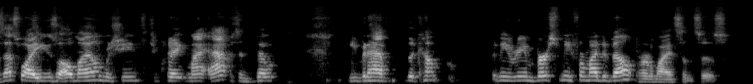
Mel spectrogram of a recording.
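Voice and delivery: ordinary delivery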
